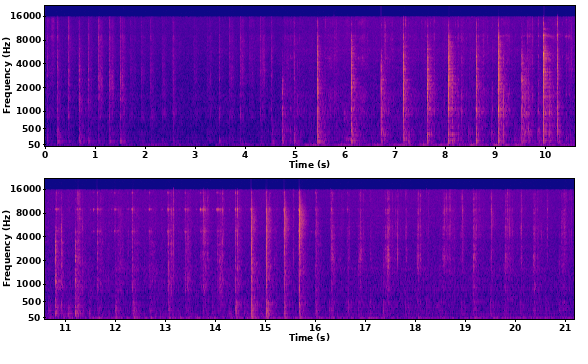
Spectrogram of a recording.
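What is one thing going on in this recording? A spatula scrapes and presses dry crumbs into a metal tin.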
